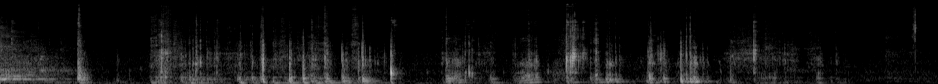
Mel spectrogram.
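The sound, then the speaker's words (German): Scissors snip and crunch through taped cardboard to open a space under the cardboard sealed with tape: a rapid, irregular run of crisp clicks and scraping cuts with brief pauses, fading out at the end. No one speaks. “Unter der Pappe, da ist so ein Zwischenraum. Alles dicht mit Klebeband. Ich hol die Schere.”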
